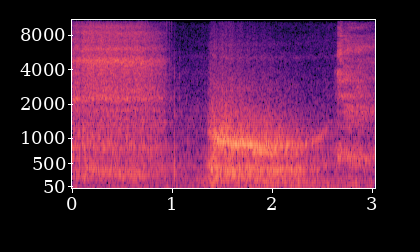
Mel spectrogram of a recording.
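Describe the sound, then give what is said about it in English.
A single deep breath taken during a sermon, heard as a long, soft, breathy rush of air lasting about a second, alone without any talk and following a brief quieter pause. “Take a deep breath.”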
